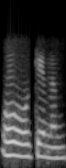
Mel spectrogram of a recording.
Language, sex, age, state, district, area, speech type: Tamil, female, 18-30, Tamil Nadu, Viluppuram, urban, conversation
